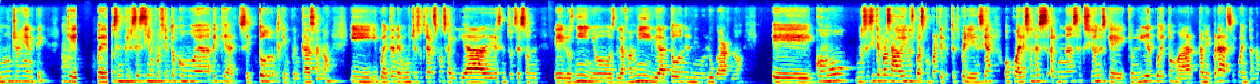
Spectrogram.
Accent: Colombia; now in Brazil; yo soy colombiana

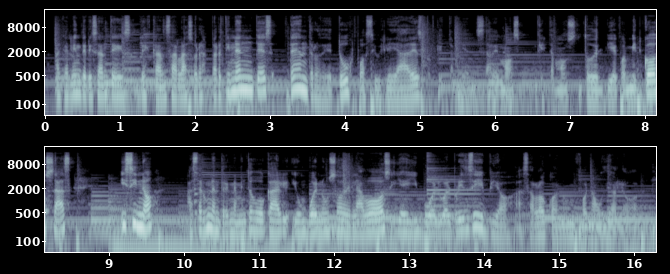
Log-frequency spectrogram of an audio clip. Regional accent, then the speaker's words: Argentina; los que somos de Argentina

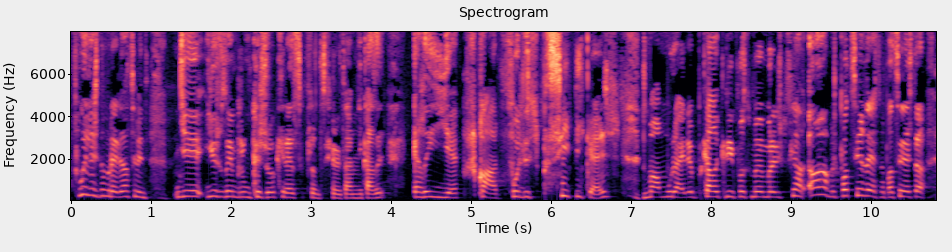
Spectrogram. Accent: Lisbon, Portugal; ich wohne aus Lissabon und ich komme aus Portugal

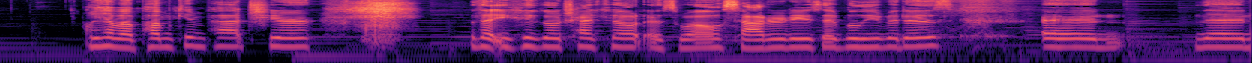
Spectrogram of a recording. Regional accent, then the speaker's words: Canada; I am Canadian

